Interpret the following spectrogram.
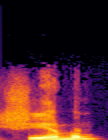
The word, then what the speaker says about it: Shearman: of the financial services industry group at uh chairman sterling am i pronouncing that right barney shearman yeah that's right and uh yeah yeah thanks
